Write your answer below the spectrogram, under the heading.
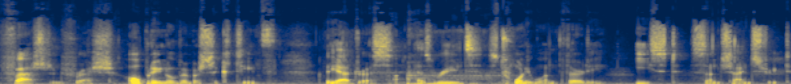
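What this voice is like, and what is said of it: Old-timey British accent. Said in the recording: “your Cockney accent? It probably isn't Cockney. It's probably just not really Cockney ... Don't do the Ford guy. Just do the old timey.”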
